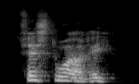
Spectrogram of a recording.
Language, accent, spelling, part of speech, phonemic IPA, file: French, Canada, festoierai, verb, /fɛs.twa.ʁe/, LL-Q150 (fra)-festoierai.wav
- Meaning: first-person singular simple future of festoyer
